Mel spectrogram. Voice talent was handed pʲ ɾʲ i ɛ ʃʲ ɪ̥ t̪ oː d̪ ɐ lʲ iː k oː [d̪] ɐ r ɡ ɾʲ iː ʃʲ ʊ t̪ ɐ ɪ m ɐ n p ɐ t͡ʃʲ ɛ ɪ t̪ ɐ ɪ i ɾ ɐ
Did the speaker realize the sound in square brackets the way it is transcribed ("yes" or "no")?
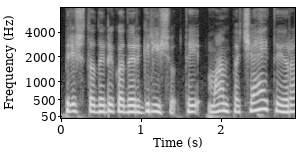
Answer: yes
